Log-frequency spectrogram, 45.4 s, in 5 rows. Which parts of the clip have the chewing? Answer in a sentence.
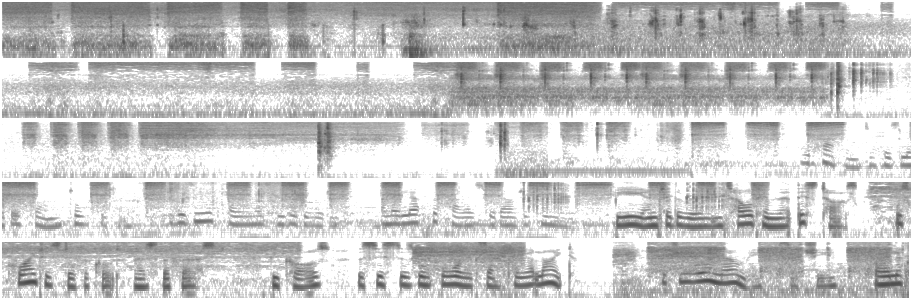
You can hear the chewing from 0.3 to 8.6 s.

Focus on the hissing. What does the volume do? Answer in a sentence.
The volume of the hissing goes down.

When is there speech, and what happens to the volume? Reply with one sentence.
You can hear the speech from 26.0 to 42.2 s, getting louder; and briefly from 43.0 to 45.3 s.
